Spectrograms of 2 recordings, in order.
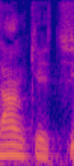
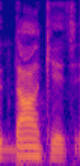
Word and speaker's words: Doncic: Yes, Doncic. – Yeah, Doncic.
